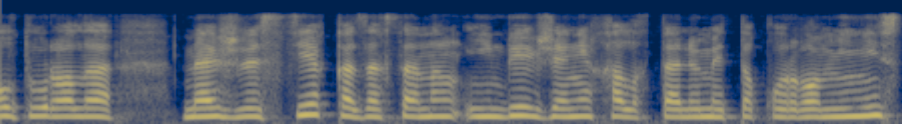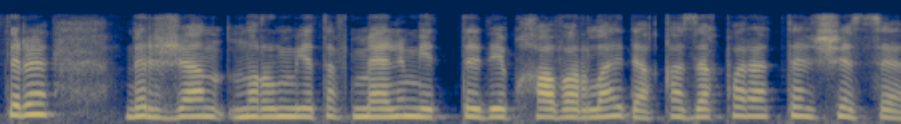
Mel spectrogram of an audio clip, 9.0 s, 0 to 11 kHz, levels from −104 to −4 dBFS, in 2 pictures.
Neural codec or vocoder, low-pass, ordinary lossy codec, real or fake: codec, 16 kHz, 4 kbps, FunCodec, trained on LibriTTS, 50 frames a second; 7.2 kHz; none; fake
